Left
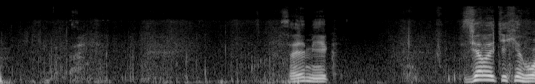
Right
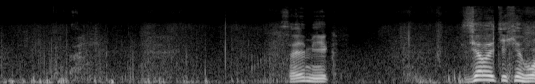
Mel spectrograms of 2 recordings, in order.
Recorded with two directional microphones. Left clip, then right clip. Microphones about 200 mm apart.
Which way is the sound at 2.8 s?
Centre (ahead or behind).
